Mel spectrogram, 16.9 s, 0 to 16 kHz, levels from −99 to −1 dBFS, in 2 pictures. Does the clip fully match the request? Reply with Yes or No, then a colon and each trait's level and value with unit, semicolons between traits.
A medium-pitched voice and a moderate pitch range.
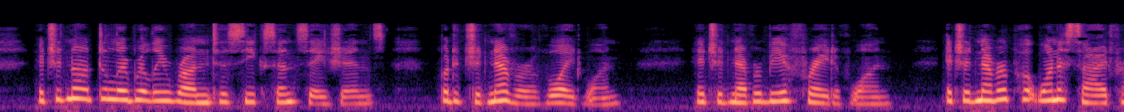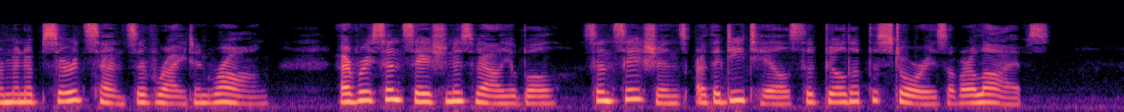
No: high, 235 Hz; average, 4.6 semitones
